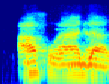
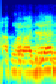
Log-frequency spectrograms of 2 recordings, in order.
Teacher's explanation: meskipun dia fathatain, maka dia dibaca dengan cara seperti membaca mat tobi'i, dipanjangkan 2 harokat. Afwaja. Jadi jangan dibaca afwajan ya. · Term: mat iwat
